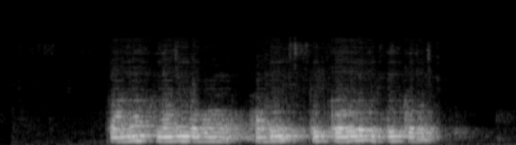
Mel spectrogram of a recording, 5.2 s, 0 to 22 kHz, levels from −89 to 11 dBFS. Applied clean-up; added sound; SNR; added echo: neural separator model SepFormer DNS4.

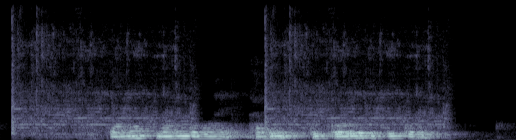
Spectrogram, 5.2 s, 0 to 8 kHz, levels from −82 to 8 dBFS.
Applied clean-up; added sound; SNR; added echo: none; Sliding door; 19 dB; reverberation time 0.9 s.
